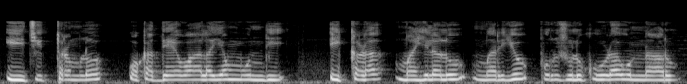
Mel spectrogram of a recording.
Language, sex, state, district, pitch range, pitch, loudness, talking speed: Telugu, male, Telangana, Hyderabad, 210-225 Hz, 215 Hz, -13 LUFS, 95 wpm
